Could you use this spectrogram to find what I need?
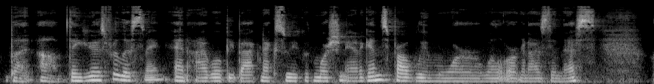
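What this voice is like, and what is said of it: Whispering. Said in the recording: “my sister's trying to sleep, so I'm trying to whisper.”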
